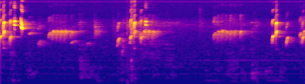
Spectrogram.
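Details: Breeding male European goldfinch displaying before a female, giving three clean bursts of tinkling chips followed by a buzzy drawn-out trill, with quiet gaps between bursts.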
